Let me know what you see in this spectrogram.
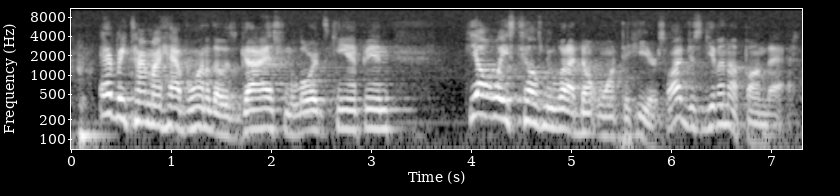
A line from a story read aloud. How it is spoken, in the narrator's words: Ahab whines and says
